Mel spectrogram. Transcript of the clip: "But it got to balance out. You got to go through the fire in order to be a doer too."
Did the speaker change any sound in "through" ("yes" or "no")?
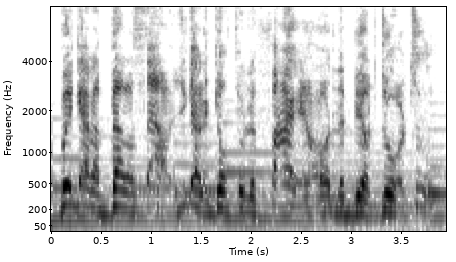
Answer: no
